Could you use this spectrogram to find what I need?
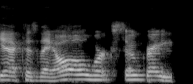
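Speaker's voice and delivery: mock dry sarcastic tone. Describing how a man jokes as his way of being sarcastic: mock sarcastic. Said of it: "being sarcastic".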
